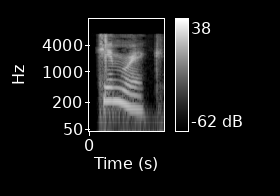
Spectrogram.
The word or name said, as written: Kymric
